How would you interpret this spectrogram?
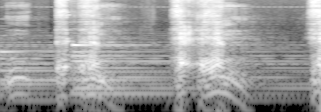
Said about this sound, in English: …, what are you doing now? Clearing your throat.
